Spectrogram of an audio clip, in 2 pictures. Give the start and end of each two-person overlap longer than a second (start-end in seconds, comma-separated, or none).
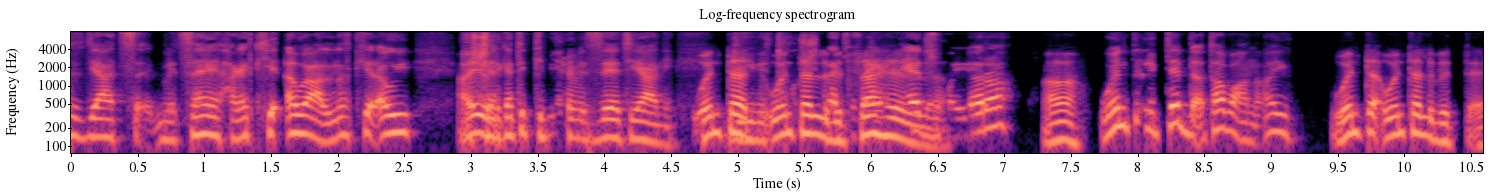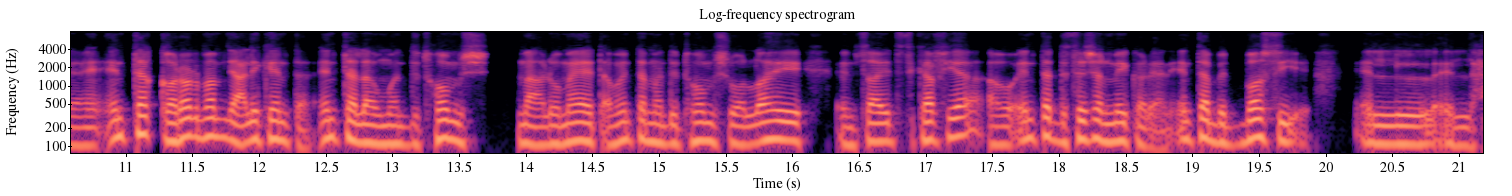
4.9-6.6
